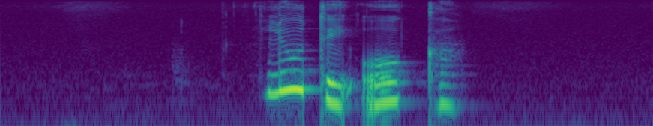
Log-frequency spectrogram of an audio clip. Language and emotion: Russian, sad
